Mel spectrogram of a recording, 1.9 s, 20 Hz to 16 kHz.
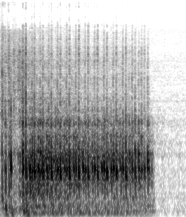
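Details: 2018 Ford F-150 at start-up: quick, dense metallic rattle for about a second and a half, then it drops away; timing chain rattle suspected, not confirmed.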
